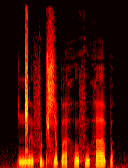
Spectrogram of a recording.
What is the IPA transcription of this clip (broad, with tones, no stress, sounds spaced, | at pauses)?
ŋ͡ǁ ɘ˩ f o˥ ʈ ɕ a˩ p a˩ h o˥ f u˥ h a˥ p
